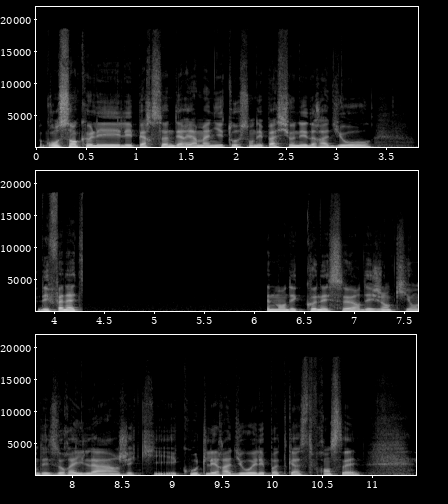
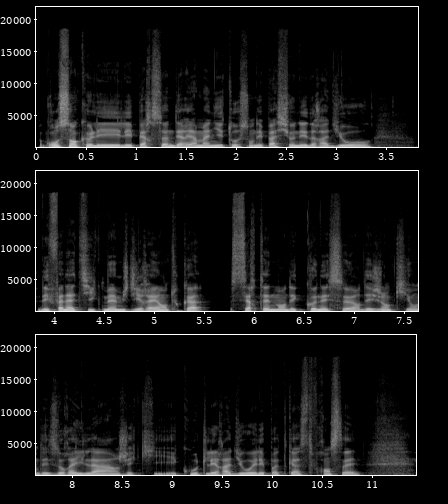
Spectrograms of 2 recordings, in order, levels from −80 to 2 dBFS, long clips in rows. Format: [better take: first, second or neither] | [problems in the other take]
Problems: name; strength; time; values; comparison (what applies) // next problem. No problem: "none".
second | audio cutting out; at 4.5 s for 2 s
